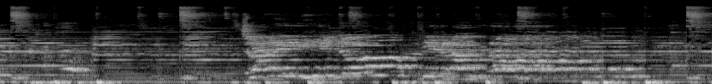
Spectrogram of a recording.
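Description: A woman singing an Ambonese song into a microphone, holding long notes; her voice drops away briefly about two seconds in, then she picks the line up again.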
